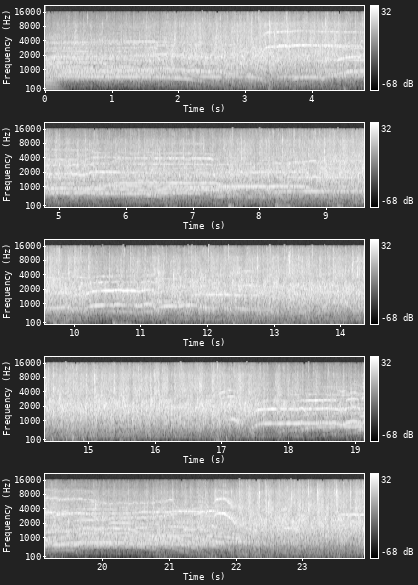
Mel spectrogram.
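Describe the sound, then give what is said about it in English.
Audience at a comedy show cheering and applauding as three stand-up comedians come on stage, a loud, dense roar of clapping sustained throughout, with whistles and shouts rising above it. “That extra wave of excitement from the audience is because Bert hasn't taken his shirt off yet.”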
